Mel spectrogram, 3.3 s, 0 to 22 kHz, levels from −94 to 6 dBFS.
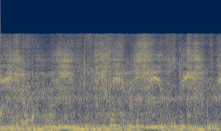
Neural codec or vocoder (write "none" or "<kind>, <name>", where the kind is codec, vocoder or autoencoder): codec, SNAC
